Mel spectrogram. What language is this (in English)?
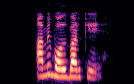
Bangla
